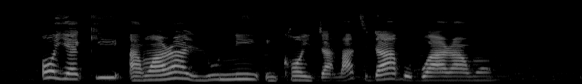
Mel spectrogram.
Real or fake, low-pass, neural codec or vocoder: real; 10.8 kHz; none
